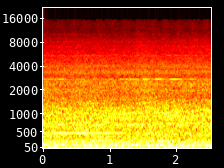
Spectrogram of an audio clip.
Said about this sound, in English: This okay, let's ask Twitch. Can y'all hear that vacuum in the background?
